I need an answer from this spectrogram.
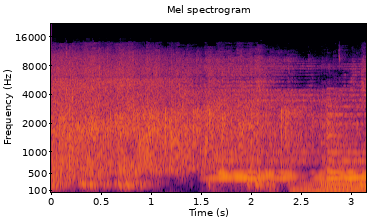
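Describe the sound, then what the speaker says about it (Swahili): A church congregation at a Kikuyu service breaks into dense, loud clapping that fades after about a second and a half into sustained musical tones. "Si tupigie Bwana makofi na ngimi wega mno."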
